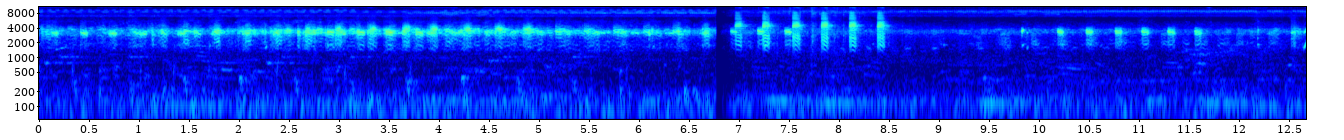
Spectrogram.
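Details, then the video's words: A chorus of frogs fills fields at sunset in the rainy season with rapid high-pitched pulses. After a brief dropout midway, a nearer caller adds louder clicking bursts over the steady background chorus. "The sound of frogs crying in the fields at sunset during the rainy season"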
